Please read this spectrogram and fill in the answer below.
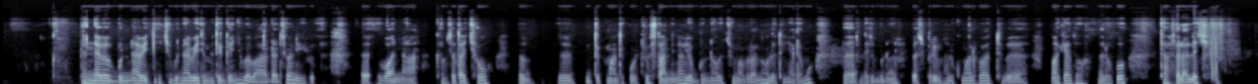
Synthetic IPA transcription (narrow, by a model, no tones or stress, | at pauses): bɨnːəβəbud̪nːaβejɪt͡ʃːibud̪ɨnaβet̪jɛmːɨt̪ːɨɡːəɲːubəβahəɾd̪aɾsihonjɛ | wanːa | kʰəmsət̪ʰʼat͡ʃːɛw | t̪ʼɨkʼɨmat̪ʼɨkʼmo̞t͡ʃːʊst̪and̪əɲːawjɛbunːawo̞t͡ʃːɪnməβlat̪nəwhulət̪ʰːəɲːad̪əɡmobəɨnːət̪ɨmbud̪ɨnawot͡ʃːbəspɾimhəlkʰumalfat̪bəmakʰʼjat̪ʰohəlkʰut̪ʰafəlalːət͡ʃː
